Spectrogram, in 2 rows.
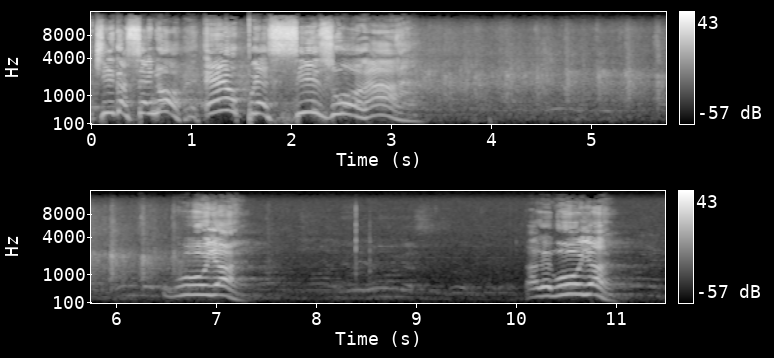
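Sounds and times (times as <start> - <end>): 
audience applauding: 0.0 - 7.0
speech: 0.1 - 3.4, 6.6 - 7.4, 10.1 - 11.1.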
